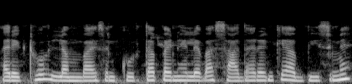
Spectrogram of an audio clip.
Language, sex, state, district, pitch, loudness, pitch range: Bhojpuri, female, Uttar Pradesh, Ghazipur, 185 Hz, -15 LUFS, 175-195 Hz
